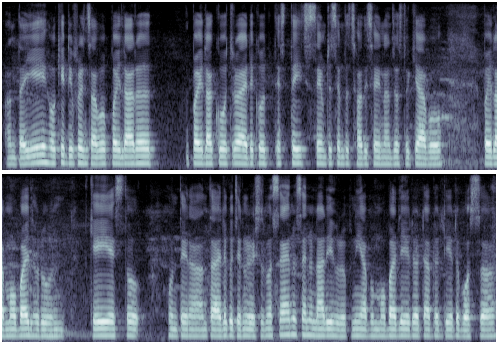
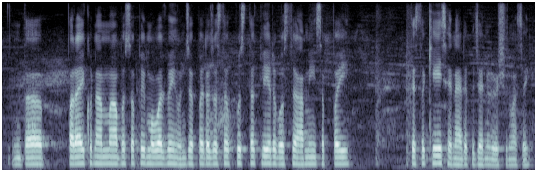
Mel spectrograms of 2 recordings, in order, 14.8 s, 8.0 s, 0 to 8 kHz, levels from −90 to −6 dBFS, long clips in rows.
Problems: constant background noise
